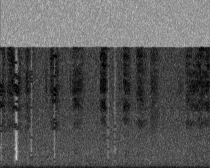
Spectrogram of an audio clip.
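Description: Pencil writing on lined notebook paper, a run of short scratchy strokes over a faint steady low hum.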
